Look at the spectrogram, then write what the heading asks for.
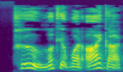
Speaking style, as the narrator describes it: cried Freddie

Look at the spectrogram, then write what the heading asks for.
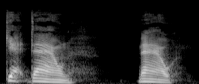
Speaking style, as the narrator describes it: I just shouted at her

